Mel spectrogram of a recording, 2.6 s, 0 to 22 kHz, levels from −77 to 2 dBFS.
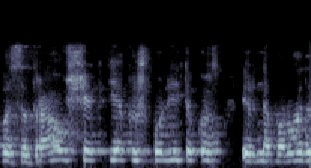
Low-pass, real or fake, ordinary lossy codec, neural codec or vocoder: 7.2 kHz; real; Opus, 16 kbps; none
